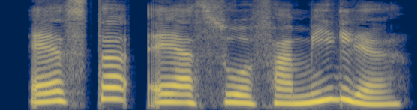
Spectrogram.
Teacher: Note the rising intonation of the sentence to indicate that it's a question.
